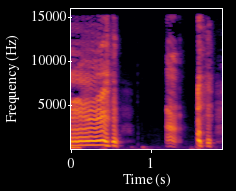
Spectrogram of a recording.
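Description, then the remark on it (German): A baby cries in a drawn-out, high wail, followed after a short pause by two more brief fussy cries, fairly loud with no talking. “Und dann, guck mal, hier ist das Baby.”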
